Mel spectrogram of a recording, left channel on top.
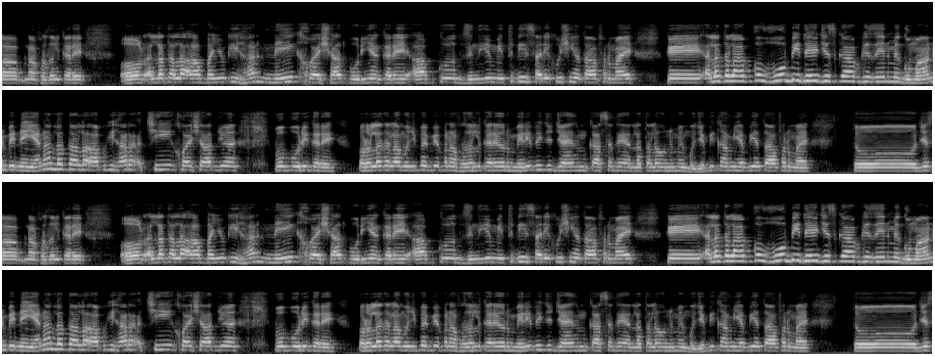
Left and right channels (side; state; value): both; identical; correlation 1.00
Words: अपना फजल करे और अल्लाह ताला आप भाइयों की हर नेक ख्वाहिशात पूरियां करे, आपको ज़िंदगी में इतनी सारी खुशियां अता फरमाए कि अल्लाह ताला आपको वो भी दे जिसका आपके ज़हन में गुमान भी नहीं है ना। अल्लाह ताला आपकी हर अच्छी ख्वाहिशात जो है वो पूरी करे और अल्लाह ताला मुझ पे भी अपना फजल करे और मेरी भी जो जायज़ मकासद है अल्लाह ताला उनमें मुझे भी कामयाबी अता फरमाए। तो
